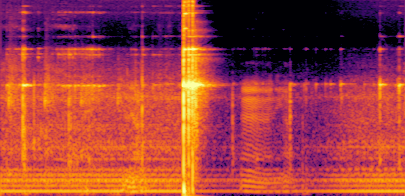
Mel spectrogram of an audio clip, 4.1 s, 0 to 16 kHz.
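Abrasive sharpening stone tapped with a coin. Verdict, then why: Real. A coin taps the body of a new Indian Red Lite abrasive knife-sharpening stone, giving a short, bright, glassy clink with a ringing tone near 3 kHz that dies away quickly over a faint low hum. The stone rings solid, showing it is genuine and strong, since a fake one breaks easily.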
